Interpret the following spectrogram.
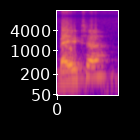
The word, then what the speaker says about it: beta: letter is beta and beta when you see it in the word it sounds like the b in Bible makes a b sound beta your next letter is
